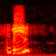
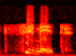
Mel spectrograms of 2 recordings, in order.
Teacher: That is why it's like Smith, we call Smith Simit. We put in a vowel in between the S and the M.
